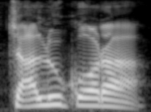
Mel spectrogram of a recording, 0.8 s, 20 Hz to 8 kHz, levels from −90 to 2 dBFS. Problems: none marked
